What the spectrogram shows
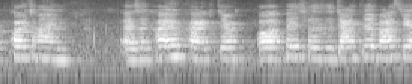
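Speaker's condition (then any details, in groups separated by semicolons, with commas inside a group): Huntington's disease; Huntington's disease, inherited, unsteady gait; about six medications twice daily; first symptom inability to be heard, three years speech therapy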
